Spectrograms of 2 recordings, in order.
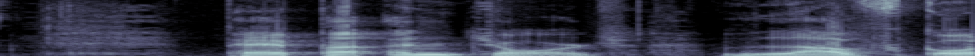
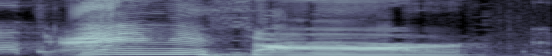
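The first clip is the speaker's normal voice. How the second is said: put-on high, drawn-out child's cry; mild shout; 8 semitones higher, slower than usual. A narrator's reading. Piglet at duck pond, mild high shout. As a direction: call the word slowly, pitched up. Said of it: "shouts George".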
